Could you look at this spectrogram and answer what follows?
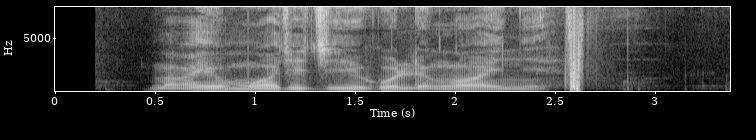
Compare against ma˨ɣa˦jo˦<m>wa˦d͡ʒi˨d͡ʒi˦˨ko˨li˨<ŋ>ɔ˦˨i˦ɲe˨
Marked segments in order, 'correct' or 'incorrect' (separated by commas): correct, correct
